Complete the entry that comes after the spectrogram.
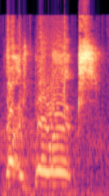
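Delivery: high, loud indignant shout; loud outraged protest; outraged yell. Real, not acted. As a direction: protest it furiously. Outraged at game mishap.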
